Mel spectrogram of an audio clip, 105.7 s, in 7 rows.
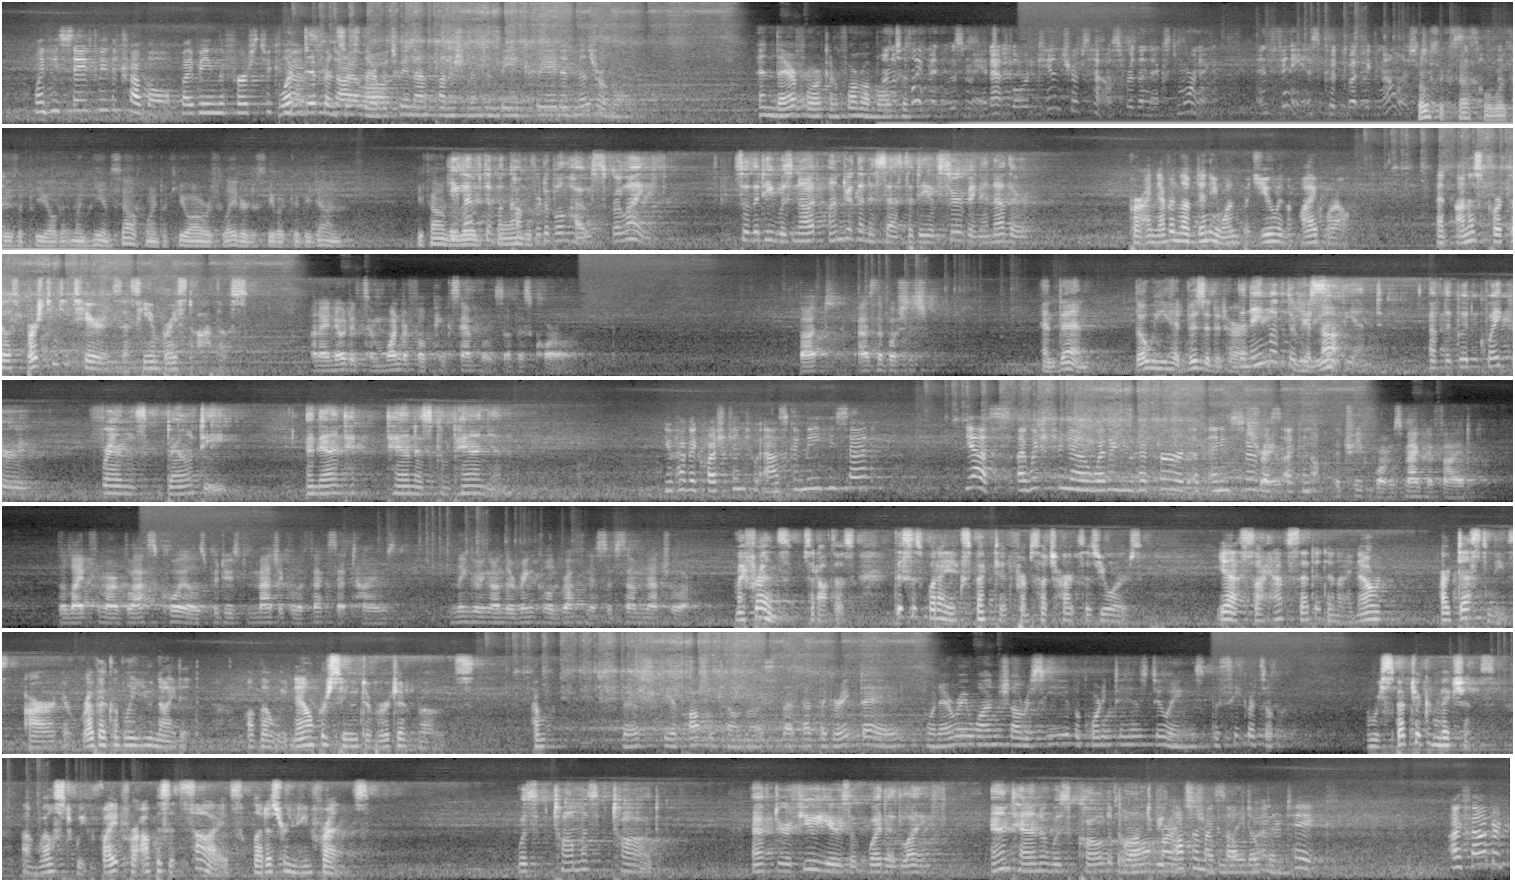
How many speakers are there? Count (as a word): eight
